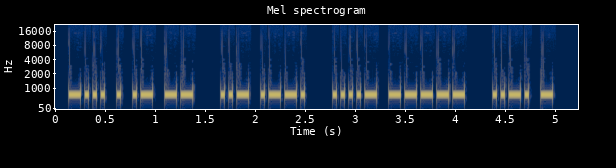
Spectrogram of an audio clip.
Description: Morse code, heard as a keyed tone, about 30 wpm, 700 Hz. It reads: BEAM UP 40 FT
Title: Practice QSO - Exchange 2 - Info - 30wpm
